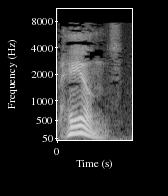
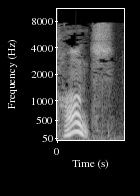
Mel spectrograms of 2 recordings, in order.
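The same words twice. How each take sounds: First: It is said with an American English pronunciation. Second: It is said with a German pronunciation. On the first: The speaker calls it wrong. "here in America, we call that Hans" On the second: The speaker calls it right. "He corrected me right on the spot"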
